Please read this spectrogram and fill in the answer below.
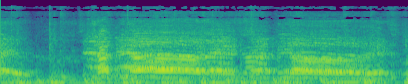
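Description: A group of men chanting together in unison, a football victory chant. One phrase tails off just after the start, and after a brief gap a long loud phrase comes in about a second in, sliding down in pitch as it ends.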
